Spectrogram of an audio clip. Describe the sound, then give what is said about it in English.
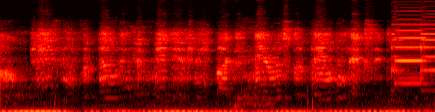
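A fire alarm going off in a room sounds as many shrill, pulsing electronic beeps in quick, regular repetition. It stays loud and insistent, and the tone turns steadier and more sustained in the final moments. “That's the fire alarm in my room.”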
